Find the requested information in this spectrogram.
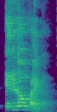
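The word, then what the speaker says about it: Pteridophyta: है plants and टेरियो, यहां पे देखो पी साइलेंट है, इसका उच्चार जो है तो टी से स्टार्ट होता है लेकिन पी साइलेंट है, टेरिडोफाइटा।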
